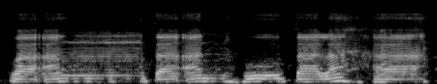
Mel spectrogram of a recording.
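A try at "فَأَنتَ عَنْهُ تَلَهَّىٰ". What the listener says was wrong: Baik, di anhu, hu-nya pendek.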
